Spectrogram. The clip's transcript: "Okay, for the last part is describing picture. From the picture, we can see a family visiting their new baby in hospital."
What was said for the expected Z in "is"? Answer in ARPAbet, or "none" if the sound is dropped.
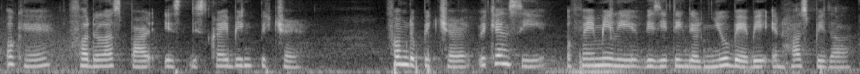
S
